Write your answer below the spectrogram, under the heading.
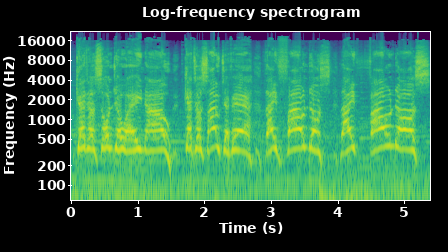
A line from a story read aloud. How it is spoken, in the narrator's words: he screams at Carlos, he screams at his men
